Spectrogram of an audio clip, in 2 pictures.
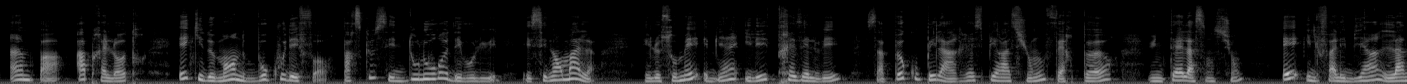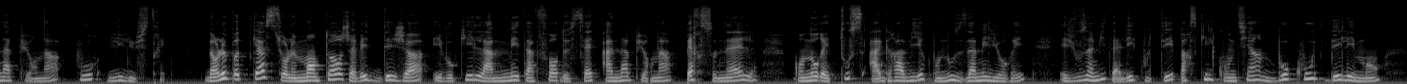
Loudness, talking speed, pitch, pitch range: -30 LUFS, 165 wpm, 175 Hz, 150-205 Hz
